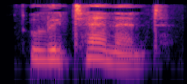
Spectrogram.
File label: "Lieutenant", English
